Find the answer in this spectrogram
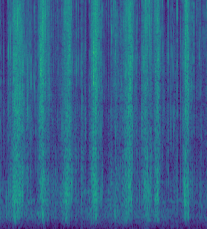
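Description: Clear plastic packaging bag crinkling as hands squeeze and turn a squishy toy inside it, in irregular bursts several times a second.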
